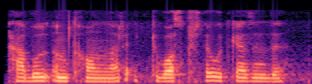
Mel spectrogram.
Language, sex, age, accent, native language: Uzbek, male, 18-24, Qashqadaryo, Uzbek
